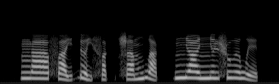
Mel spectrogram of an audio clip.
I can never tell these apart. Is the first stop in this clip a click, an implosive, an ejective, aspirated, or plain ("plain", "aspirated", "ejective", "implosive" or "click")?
implosive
